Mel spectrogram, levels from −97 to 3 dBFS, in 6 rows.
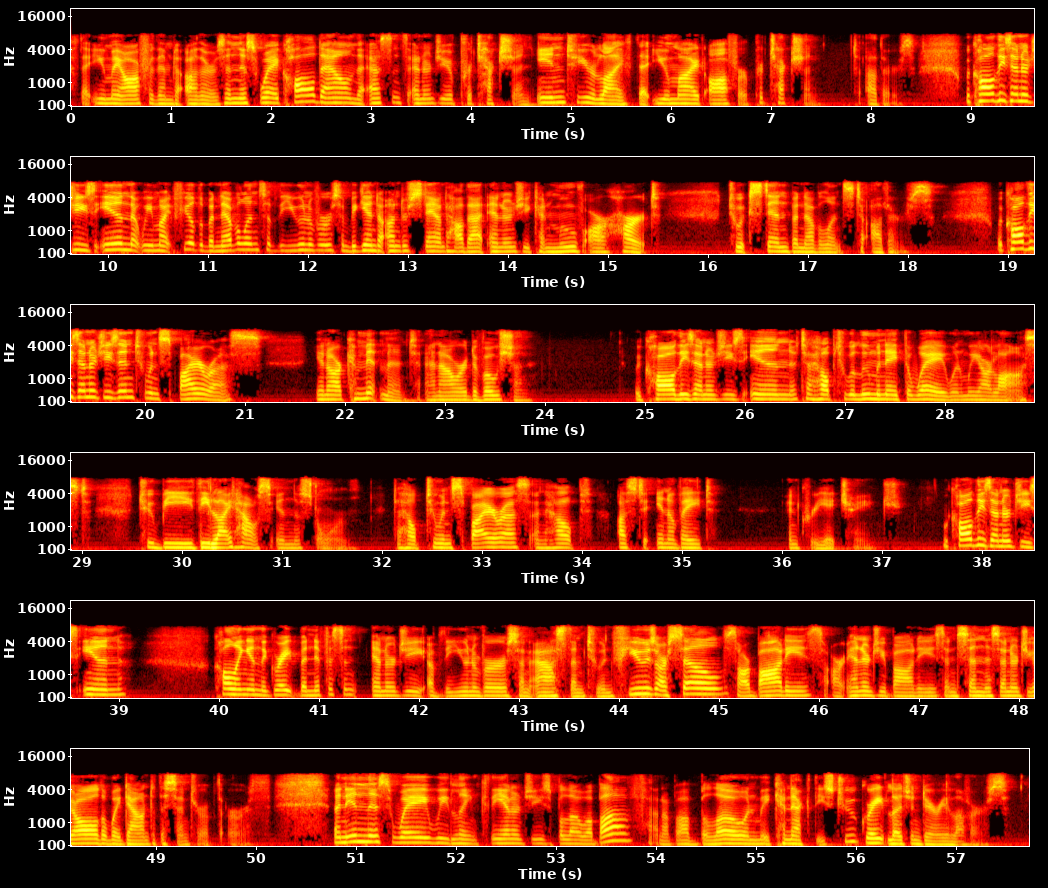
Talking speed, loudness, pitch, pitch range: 175 wpm, -20 LUFS, 170 Hz, 155-200 Hz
